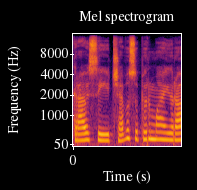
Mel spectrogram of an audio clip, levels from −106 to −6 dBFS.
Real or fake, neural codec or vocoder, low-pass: real; none; 14.4 kHz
